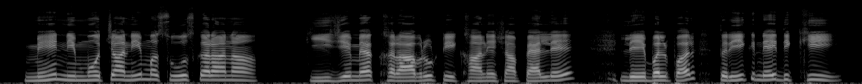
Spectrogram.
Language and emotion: Dogri, sad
